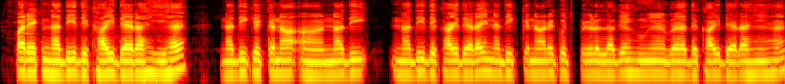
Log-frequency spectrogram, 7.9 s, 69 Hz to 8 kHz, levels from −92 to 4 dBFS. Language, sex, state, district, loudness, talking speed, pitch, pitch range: Hindi, male, Maharashtra, Aurangabad, -22 LUFS, 215 wpm, 130 Hz, 130-135 Hz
